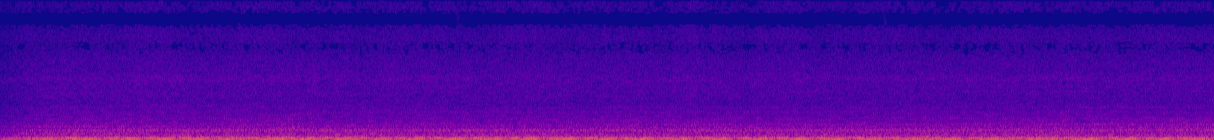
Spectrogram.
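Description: Water rushes against a moving boat's hull.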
